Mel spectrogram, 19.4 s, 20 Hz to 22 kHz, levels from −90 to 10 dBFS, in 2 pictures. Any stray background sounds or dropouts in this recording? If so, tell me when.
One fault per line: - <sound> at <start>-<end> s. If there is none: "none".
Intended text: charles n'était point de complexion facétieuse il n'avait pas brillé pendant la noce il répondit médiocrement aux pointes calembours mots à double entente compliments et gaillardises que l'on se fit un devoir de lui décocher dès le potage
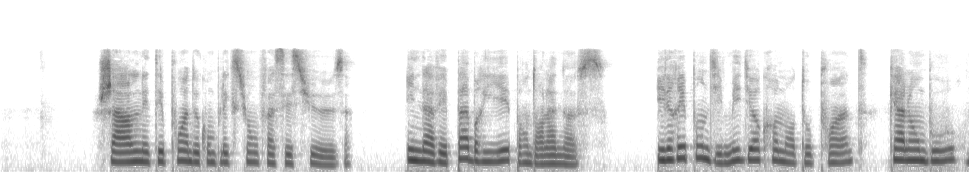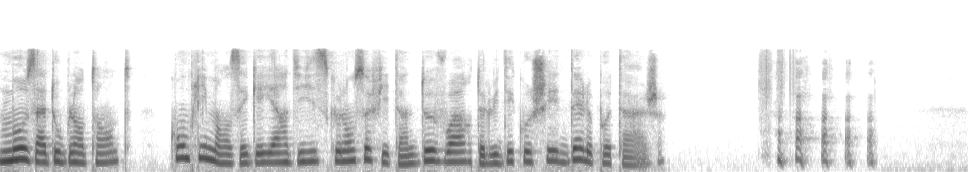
- laugh at 17.3-18.5 s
